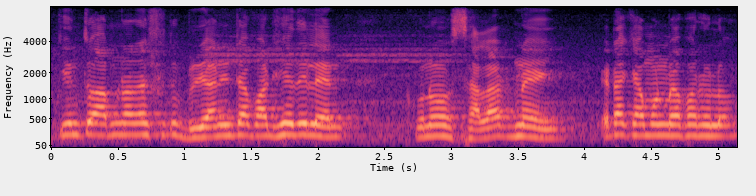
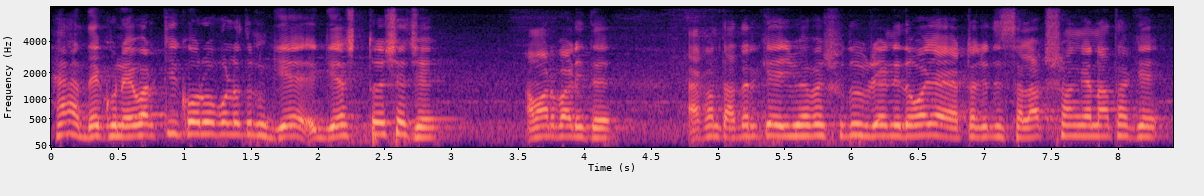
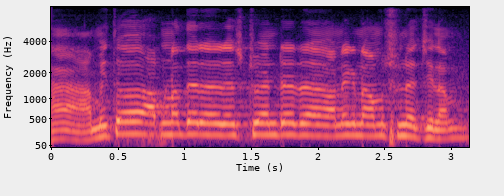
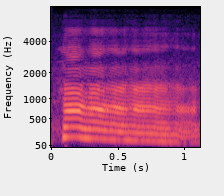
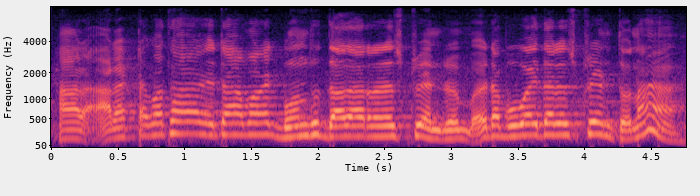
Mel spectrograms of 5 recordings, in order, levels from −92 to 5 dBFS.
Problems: none marked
